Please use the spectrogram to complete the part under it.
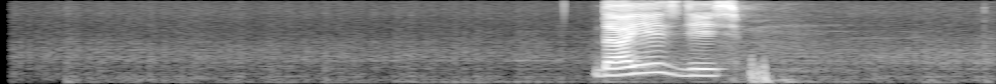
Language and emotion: Russian, neutral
